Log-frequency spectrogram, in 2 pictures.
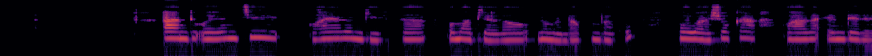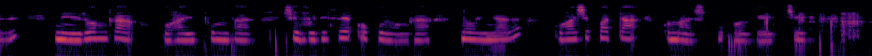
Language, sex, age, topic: Oshiwambo, female, 25-35, agriculture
